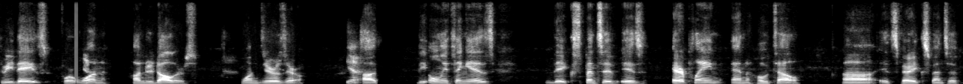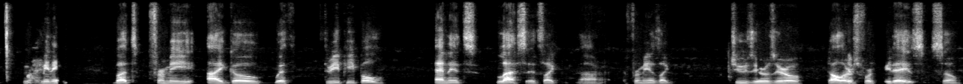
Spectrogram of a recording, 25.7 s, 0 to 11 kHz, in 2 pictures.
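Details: 44-year-old man, former NYC paramedic, with aphasia from a stroke during heart valve prolapse surgery, unable to use one arm; aphasia.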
